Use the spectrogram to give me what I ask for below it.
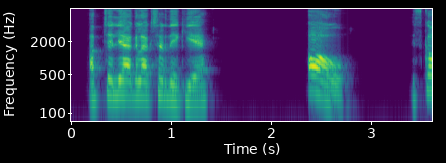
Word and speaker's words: औ: अब चलिए अगला अक्षर देखिए, औ। इसका उच्चारण कैसे करते हैं?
